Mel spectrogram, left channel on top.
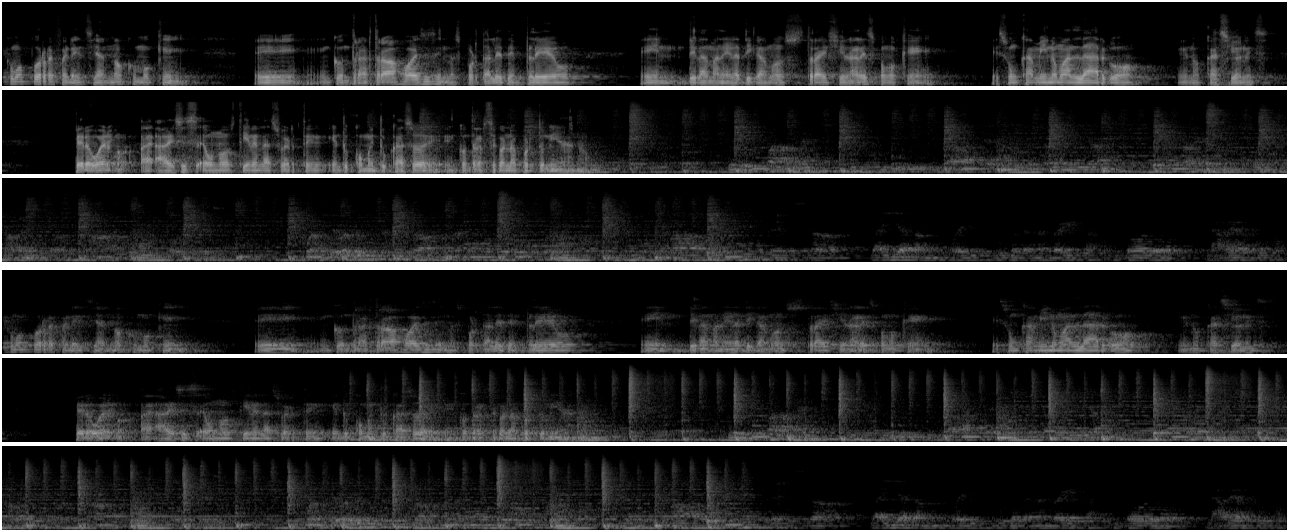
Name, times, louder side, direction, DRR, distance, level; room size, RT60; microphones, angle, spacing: voice 1, 0.0-1.9 2.5-5.7 6.4-9.3 9.9-11.4 11.8-12.7 13.6-18.7, left 6 dB, 70° left, 13 dB, 0.4 m, -33 dB
voice 2, 13.6-13.9 20.1-24.3 24.6-27.9 28.7-38.5, equal, 15° left, -3 dB, 1.3 m, -48 dB
sound 1, 16.2-33.2, right 4 dB, 75° right, 0.7 m, -43 dB
8.4 x 4.5 x 3.7 m, 1.2 s
head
